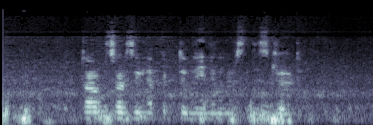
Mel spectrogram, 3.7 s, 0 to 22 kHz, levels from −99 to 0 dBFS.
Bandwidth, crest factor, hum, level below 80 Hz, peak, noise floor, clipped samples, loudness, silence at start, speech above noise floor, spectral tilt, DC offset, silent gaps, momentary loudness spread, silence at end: 9 kHz; 20 dB; none; -38 dBFS; -2 dBFS; -47 dBFS; under 0.1%; -22 LUFS; 0.05 s; 26 dB; -6 dB/octave; under 0.1%; none; 11 LU; 0.35 s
